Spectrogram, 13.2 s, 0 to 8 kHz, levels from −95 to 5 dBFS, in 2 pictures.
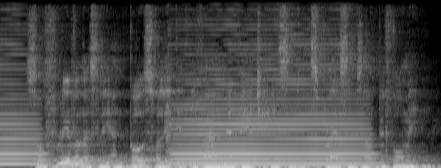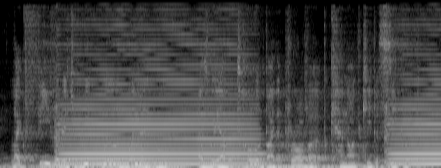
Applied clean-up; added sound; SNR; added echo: none; Bowed string instrument; 5 dB; reverberation time 1.9 s.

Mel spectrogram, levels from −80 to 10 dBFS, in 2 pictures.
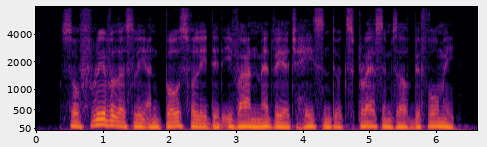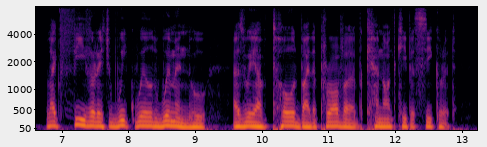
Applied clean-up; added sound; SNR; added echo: none; none; none; none.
